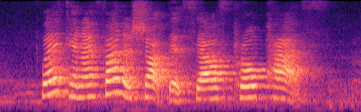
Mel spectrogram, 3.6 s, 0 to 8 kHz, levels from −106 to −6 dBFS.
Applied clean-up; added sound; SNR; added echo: none; none; none; none.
